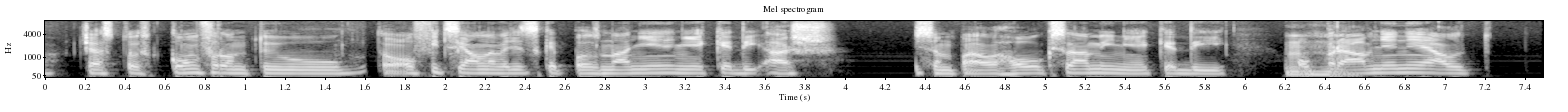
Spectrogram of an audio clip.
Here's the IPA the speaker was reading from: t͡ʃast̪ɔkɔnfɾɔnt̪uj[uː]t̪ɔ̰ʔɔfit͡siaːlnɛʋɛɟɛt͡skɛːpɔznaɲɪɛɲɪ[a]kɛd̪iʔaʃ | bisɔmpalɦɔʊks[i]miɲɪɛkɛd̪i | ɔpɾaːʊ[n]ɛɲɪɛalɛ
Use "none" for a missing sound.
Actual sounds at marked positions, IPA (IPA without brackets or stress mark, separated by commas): uː, ɛ, a, ɲ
